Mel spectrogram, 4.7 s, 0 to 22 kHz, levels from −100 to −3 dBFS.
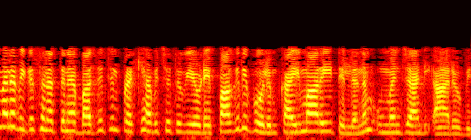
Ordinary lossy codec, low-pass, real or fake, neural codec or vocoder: none; 5.4 kHz; real; none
